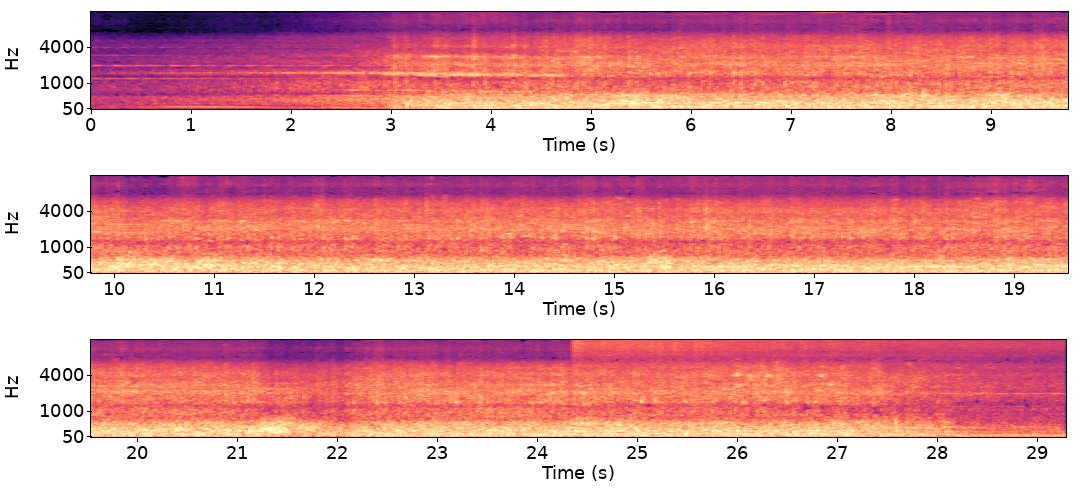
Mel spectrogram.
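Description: Long freight train of hopper wagons hauled by an electric locomotive passing close by. The sound swells as the locomotive arrives about three seconds in, holds as a steady loud rumble and clatter of the wagons' wheels on the rails, and eases off near the end as the last wagons go by.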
